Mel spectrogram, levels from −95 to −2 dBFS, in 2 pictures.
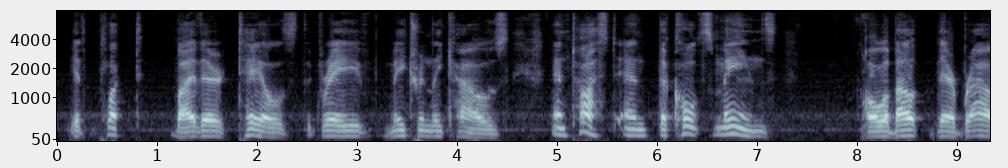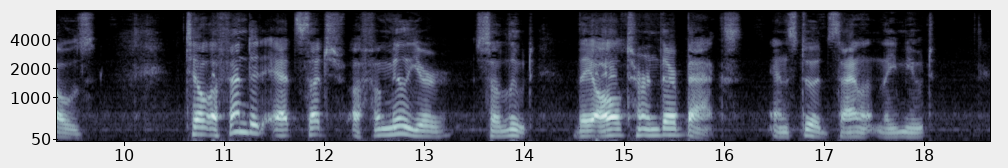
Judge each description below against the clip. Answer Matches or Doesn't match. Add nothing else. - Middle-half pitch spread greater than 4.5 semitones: Matches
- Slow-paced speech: Matches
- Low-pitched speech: Matches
